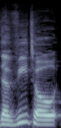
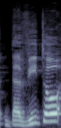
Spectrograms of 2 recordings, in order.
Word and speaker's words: Davido: Side note, some people pronounce his name Davido, and some people pronounce his name David, depending on where you are or who you're speaking to.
